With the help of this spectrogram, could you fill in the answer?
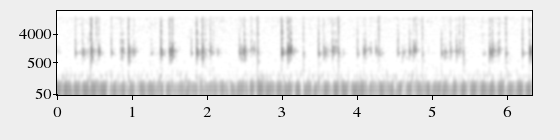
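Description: Long nails tap rapidly on the base of a small, hollow pink plastic tub, making a steady run of short, dry, hollow clicks with a mid-pitched knock near 1 kHz. The taps are quiet and die away instantly, over a constant low hum.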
